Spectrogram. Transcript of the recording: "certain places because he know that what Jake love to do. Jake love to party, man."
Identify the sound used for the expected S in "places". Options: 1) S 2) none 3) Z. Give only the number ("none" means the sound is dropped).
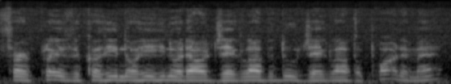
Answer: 2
